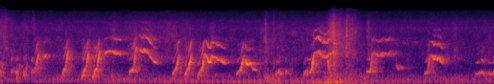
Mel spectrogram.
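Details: Pet guinea pigs from an adopted rescue herd wheeking happily: loud squeaky calls sweeping up then down, some rising steeply, about a dozen in quick succession with overlapping voices and small rustles between.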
